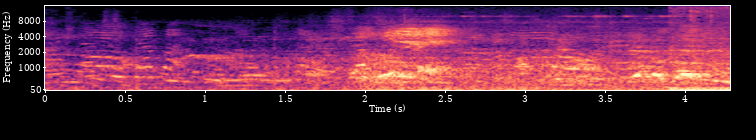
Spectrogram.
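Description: Faint background chatter of several people, with children's voices among them.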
